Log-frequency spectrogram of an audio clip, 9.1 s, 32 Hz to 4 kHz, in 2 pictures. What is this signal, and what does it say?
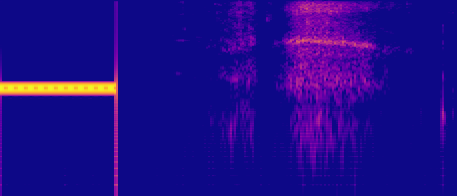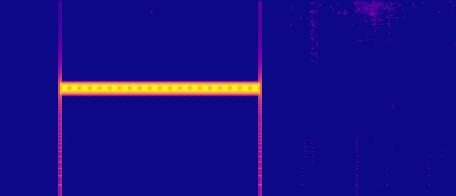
Ringback tone (North America), 440 + 480 Hz.
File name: CENTRAL SAGOT / out danae.bsagot - .15278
